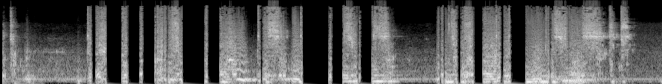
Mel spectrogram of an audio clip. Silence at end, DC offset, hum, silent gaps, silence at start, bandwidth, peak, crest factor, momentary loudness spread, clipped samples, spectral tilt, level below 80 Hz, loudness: 0 s; under 0.1%; none; none; 0.05 s; over 20 kHz; 0 dBFS; 10 dB; 12 LU; 0.7%; -3.5 dB/octave; -28 dBFS; -8 LUFS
